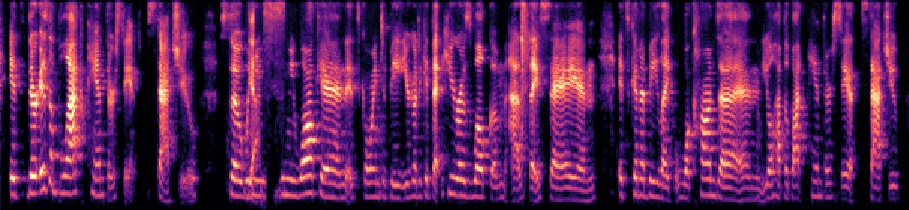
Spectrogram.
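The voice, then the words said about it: Noticeable regional accent. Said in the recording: “It's a cute little accent. You got your cute little accent.”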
